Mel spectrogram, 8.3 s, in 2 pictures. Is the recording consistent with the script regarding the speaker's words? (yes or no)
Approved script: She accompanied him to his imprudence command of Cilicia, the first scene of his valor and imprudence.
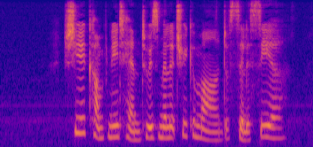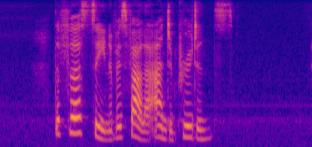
no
